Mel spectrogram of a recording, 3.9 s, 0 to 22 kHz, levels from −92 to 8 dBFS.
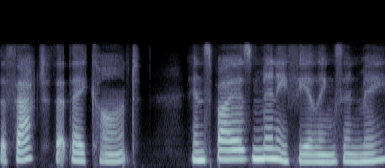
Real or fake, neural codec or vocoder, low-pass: fake; codec, 24 kHz, 0.9 kbps, DualCodec; 7.2 kHz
